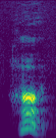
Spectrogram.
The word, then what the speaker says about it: han: The female word for hello or hi is huh. Huh. H A N. Huh.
